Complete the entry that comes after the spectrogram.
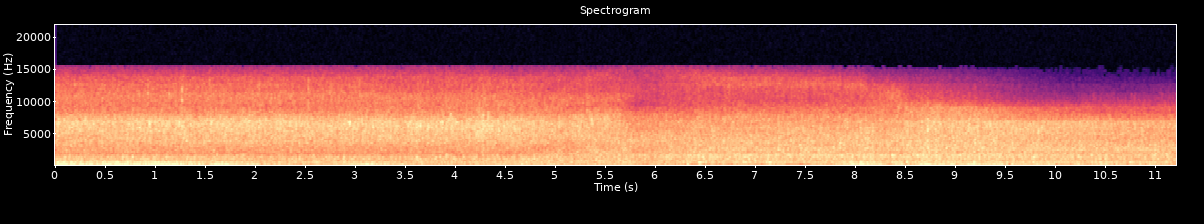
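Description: Steady rain falling on trees and foliage: a dense, even hiss.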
